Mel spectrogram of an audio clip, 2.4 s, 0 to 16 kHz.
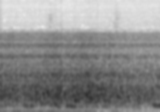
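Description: Weak shortwave AM broadcast from a Sony ICF-2001D receiver's speaker tuned to 15120 kHz: a faint talking voice buried under steady static hiss, with a narrow, muffled sound.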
